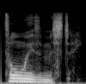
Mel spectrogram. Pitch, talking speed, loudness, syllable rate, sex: 120 Hz, 280 wpm, -15 LUFS, 8.4 syllables/s, male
